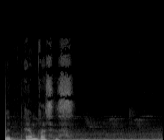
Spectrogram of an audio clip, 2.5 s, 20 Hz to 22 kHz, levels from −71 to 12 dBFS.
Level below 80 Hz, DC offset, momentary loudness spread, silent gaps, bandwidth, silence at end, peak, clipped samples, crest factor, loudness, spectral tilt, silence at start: -34 dBFS; under 0.1%; 15 LU; none; 16 kHz; 0 s; -12 dBFS; under 0.1%; 18 dB; -30 LUFS; -5 dB/octave; 0.1 s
